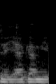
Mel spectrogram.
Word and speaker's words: Yagami: J'ai bien prononcé, non, c'est Yagami, hein.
